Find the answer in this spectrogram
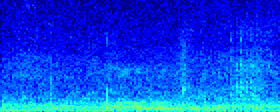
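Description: Quiet room tone in a press room, with faint, indistinct voices in the background and a couple of soft ticks.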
